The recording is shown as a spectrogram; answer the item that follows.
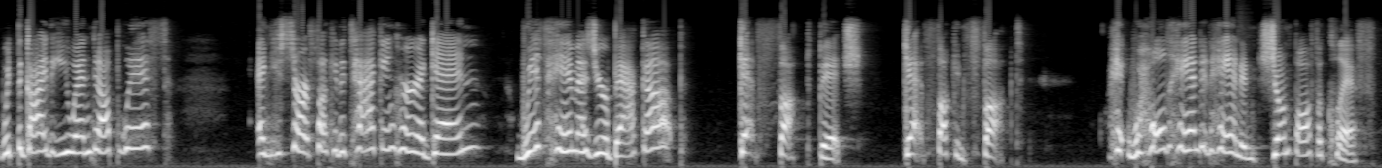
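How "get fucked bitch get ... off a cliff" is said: furious, pissed-off cursing tirade, boiling over with rage. A viewer reacting to someone attacking her again: furious ranting. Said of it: "I'm so pissed".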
